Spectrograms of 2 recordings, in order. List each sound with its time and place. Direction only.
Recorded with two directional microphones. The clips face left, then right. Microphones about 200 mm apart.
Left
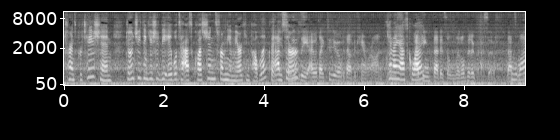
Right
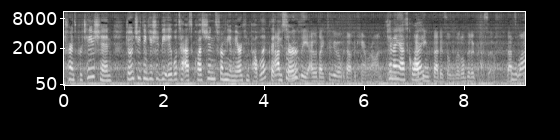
0.1 s a woman's voice: 20° right (ahead or behind)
